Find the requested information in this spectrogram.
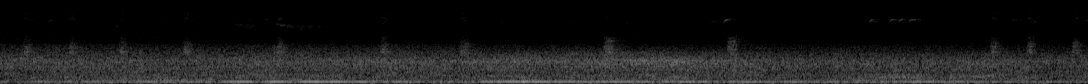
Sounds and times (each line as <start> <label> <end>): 0.0 traffic 10.8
